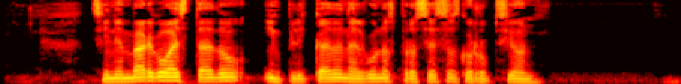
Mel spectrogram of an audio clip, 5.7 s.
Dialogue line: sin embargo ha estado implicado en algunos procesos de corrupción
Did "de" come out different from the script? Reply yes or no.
yes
